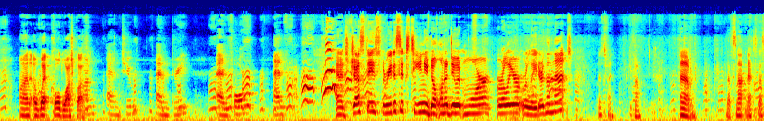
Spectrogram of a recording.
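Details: Five-day-old Great Bernese puppies, a cross of Great Pyrenees mother Lacey and Bernese Mountain Dog Castle, getting noisy: overlapping high, wavering whimpers and squeals, several pups crying at once, with short quiet gaps between bursts.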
